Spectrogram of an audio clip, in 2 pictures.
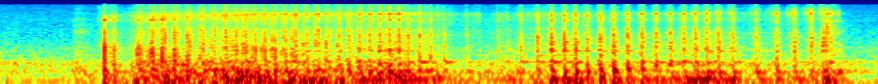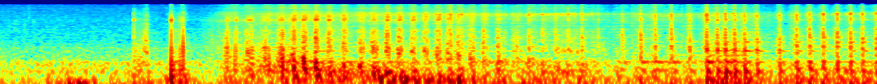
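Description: A single hollow, light blue corrugated plastic pop tube, held by fingertips and long nails, is stretched and compressed close to the mic so its ridges pop and click. The result is a dense, rapid run of close, bass-heavy clicks and rattles that swells and eases in bursts, with brief lulls between them.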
